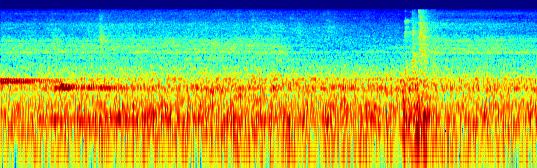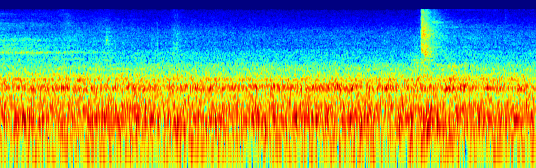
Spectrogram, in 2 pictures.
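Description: Electric commuter train running along the track, heard from inside the front cab as a steady rumble of wheels and running gear. There is a short steady tone at the start and two sharp clicks, about three and seven seconds in.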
